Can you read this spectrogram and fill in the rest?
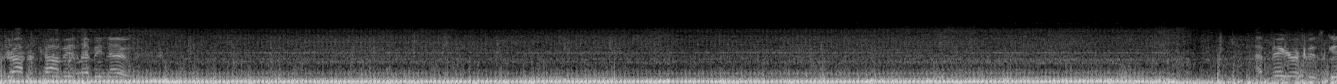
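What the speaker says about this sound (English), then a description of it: "Anyone else that drives a motorcycle, y'all do this for the first couple minutes or first couple seconds to warm the tires up?" A motorcycle rides along with its tires being warmed up, giving a steady, close engine drone mixed with rumbling wind buffeting that eases off near the end.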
